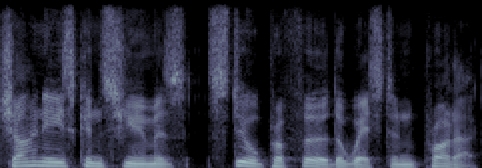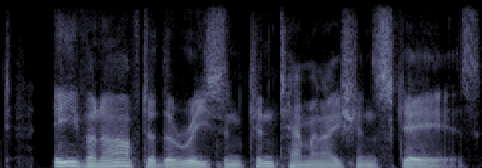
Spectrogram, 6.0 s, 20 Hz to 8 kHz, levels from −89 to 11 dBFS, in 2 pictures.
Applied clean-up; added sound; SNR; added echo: none; none; none; none.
